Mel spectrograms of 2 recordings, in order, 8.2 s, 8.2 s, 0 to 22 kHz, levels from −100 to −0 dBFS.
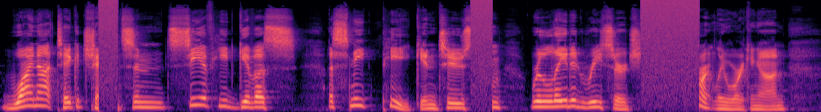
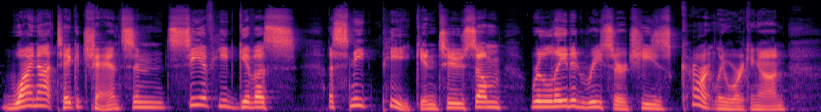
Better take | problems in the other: second | audio cutting out; filled with static; at 1 s, at 4.5 s and at 6.5 s for 0.5 s

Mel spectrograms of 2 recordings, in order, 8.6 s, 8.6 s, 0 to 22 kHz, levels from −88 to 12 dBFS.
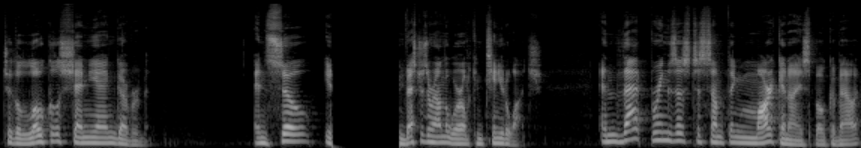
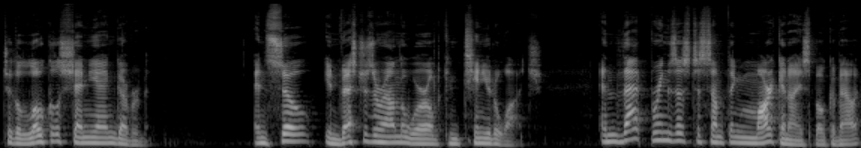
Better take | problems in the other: second | audio freezing; at 3.5 s for 0.5 s

